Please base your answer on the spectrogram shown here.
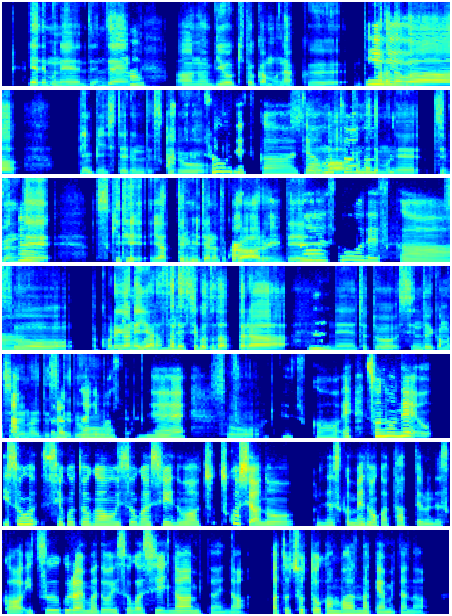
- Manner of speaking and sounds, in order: other noise; tapping
- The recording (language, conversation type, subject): Japanese, advice, 自分のための時間を確保できないのはなぜですか？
